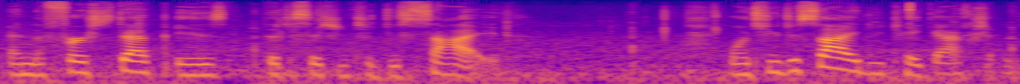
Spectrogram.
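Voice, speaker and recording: A woman giving an unscripted motivational monologue in a reflective way, in halting phrases with deliberate pauses. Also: fairly low pitch. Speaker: vlogger giving self-help reflections. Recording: noisy, vehicle-like ambient sound.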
